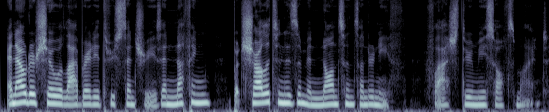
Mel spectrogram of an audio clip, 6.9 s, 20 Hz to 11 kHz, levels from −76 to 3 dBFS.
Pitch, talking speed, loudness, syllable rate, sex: 185 Hz, 150 wpm, -19 LUFS, 5.4 syllables/s, female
